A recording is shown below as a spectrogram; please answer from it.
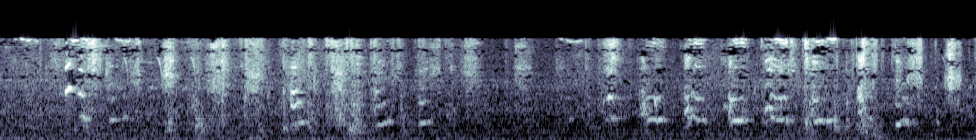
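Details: Dog swimming in a backyard pool, trying to get a plastic duck. Gives rapid, high, excited whines and yips, repeated irregularly, with splashing water.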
